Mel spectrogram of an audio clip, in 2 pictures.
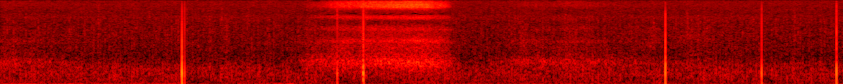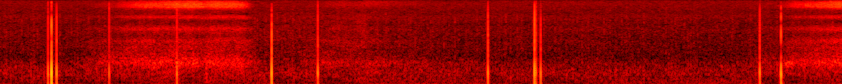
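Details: Snoring from an elderly pet Chihuahua whose eyes are both clouded by cataracts, an uncommon habit for this dog. Hissing snores come about every five seconds, with scattered sharp ticking clicks and faint low hum.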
